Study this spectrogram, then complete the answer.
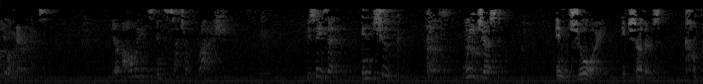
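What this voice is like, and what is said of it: Thick German accent. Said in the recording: “with, ironically, a thick German accent”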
